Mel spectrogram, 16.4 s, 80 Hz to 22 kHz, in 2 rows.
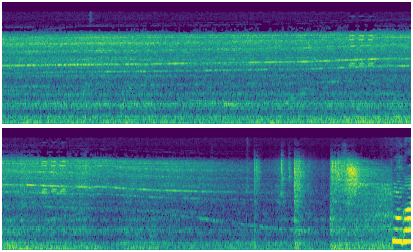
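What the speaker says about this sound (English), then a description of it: "Okay, guys, there's 3 planes." A steady jet engine roar from aircraft overhead fills the air, distant and droning, before fading into brief handling noises near the end.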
